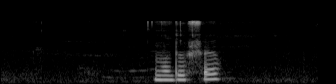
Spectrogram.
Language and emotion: Russian, sad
